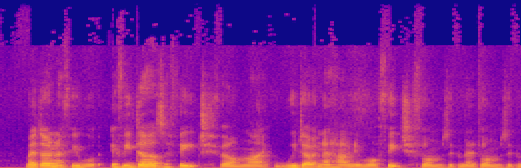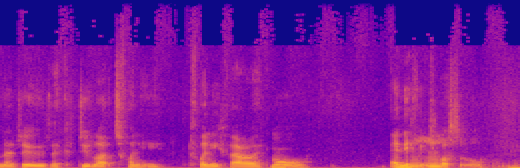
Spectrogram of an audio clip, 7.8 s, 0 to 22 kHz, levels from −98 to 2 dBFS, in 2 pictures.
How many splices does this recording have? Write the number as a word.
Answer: one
